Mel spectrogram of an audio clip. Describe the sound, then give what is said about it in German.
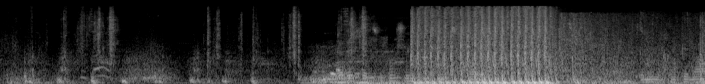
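Rapid automatic gunfire from a video game, another player spraying from the side, rattles in a loud, sustained burst after scattered earlier shots, with game noise and faint voices around it. “der andere sprayt mit Explosionsschwert von der Seite.”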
